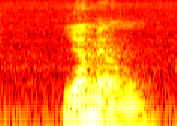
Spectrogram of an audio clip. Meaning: to wail, whine, moan, lament, whinge
- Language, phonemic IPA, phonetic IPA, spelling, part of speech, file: German, /ˈjaməʁn/, [ˈjamɐn], jammern, verb, De-jammern.ogg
